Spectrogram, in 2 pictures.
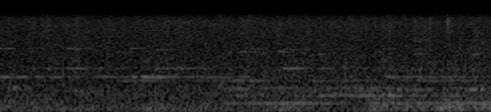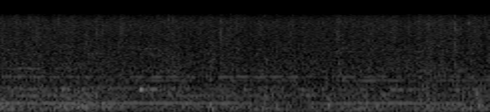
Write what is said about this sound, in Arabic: هذا المطر يهطل ببركة وجود يوسف بيننا.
